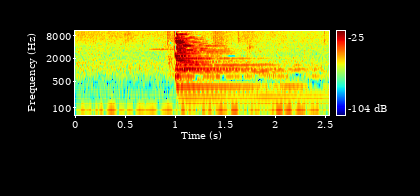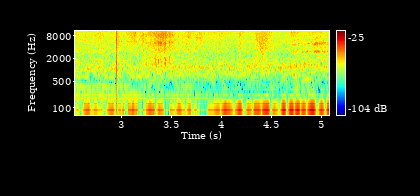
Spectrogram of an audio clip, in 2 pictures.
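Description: A plucked lute rings out with a single strong note that slowly dies away.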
